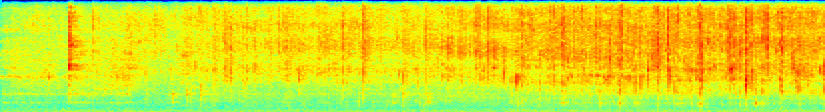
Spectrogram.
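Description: Shrimp and tofu stir-fry for pad thai in a hot pan, a continuous close sizzle and crackle that slowly builds in loudness, with occasional scrapes and clinks of stirring and no talking.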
